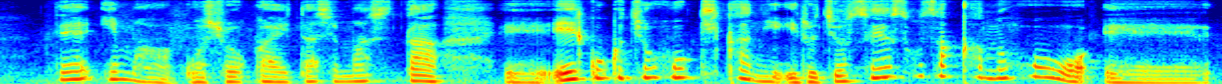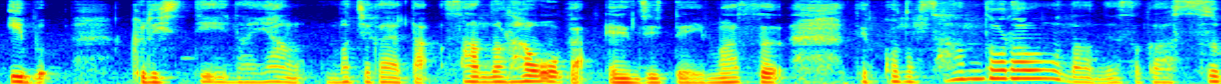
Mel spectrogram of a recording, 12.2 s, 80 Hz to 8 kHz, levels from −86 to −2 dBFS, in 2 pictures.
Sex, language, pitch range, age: female, Japanese, 155-215 Hz, 40-59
